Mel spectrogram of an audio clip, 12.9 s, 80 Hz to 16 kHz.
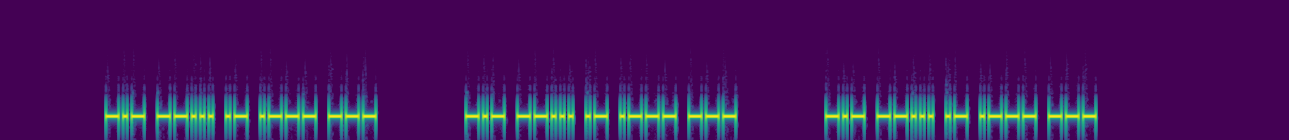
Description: Morse code, heard as a keyed tone, about 28 wpm, 700 Hz. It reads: K7AJO K7AJO K7AJO
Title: USA Call Signs - 5 Characters - Repeated 3x - 28wpm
